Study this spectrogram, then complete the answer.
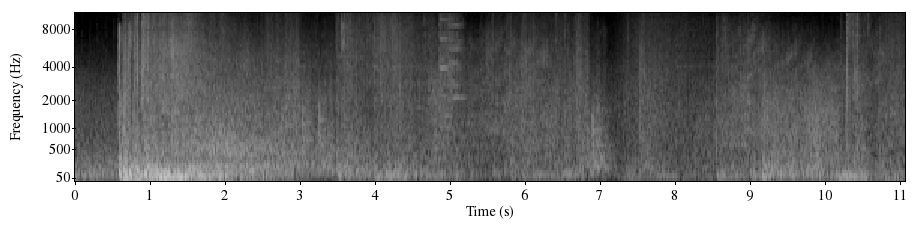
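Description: Tirpitz battleship main guns firing in World of Warships, a heavy booming salvo that bursts in loudly and then rolls on as a sustained rumble with further thuds, with no talking.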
